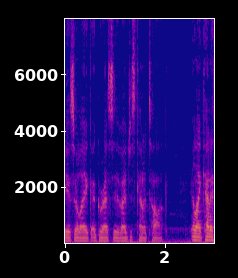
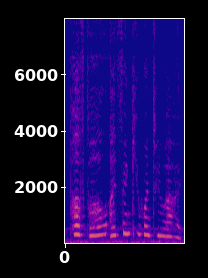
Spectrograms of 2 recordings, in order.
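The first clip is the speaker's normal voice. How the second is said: very high and softer still; 8 dB quieter than usual. Acted. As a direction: float it up high and gentle. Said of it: "a soft, high-pitched voice".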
